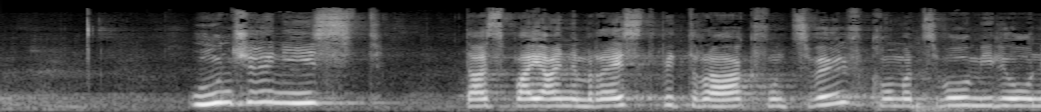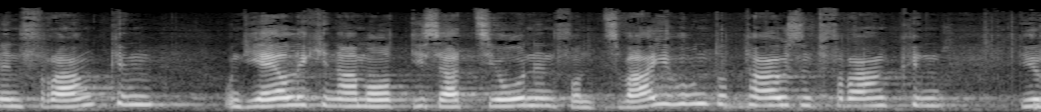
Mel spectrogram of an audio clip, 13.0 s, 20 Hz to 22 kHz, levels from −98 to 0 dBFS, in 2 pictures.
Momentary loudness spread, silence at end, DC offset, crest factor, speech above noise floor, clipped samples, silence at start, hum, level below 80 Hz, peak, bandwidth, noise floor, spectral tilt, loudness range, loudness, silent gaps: 12 LU; 0 s; under 0.1%; 18 dB; 30 dB; under 0.1%; 0 s; none; -70 dBFS; 0 dBFS; 16 kHz; -48 dBFS; -3.5 dB/octave; 3 LU; -18 LUFS; none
